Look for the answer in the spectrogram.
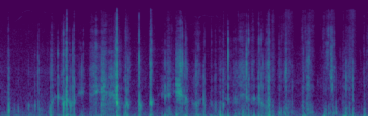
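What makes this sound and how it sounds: Fingertips tap rapidly on the red plastic screw lid of a full-looking sauce bottle of dark liquid, held in one hand. A dense, irregular run of short, dry plastic clicks and ticks is heard, each dying away almost instantly.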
